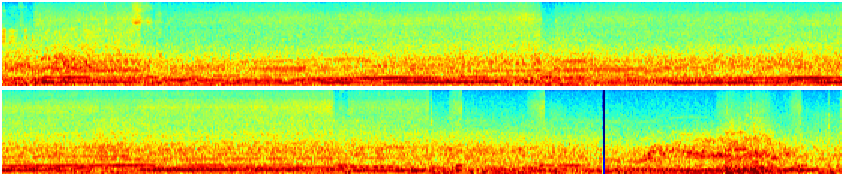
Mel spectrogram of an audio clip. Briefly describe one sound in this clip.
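A car engine revs hard, rising in pitch through each gear and dropping at every gear change.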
